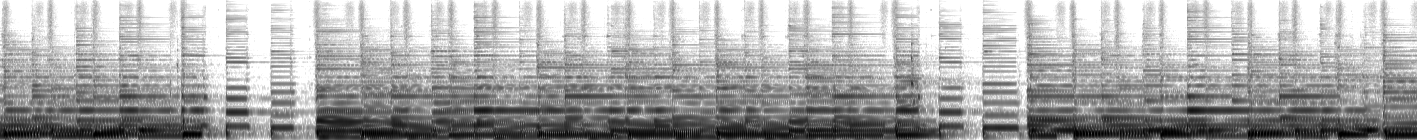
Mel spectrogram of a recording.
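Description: Background music of strummed acoustic guitar, with two short breaks: one about two seconds in, one near ten seconds.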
